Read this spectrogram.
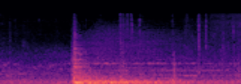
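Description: A heavy thud lands on a wooden floor.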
